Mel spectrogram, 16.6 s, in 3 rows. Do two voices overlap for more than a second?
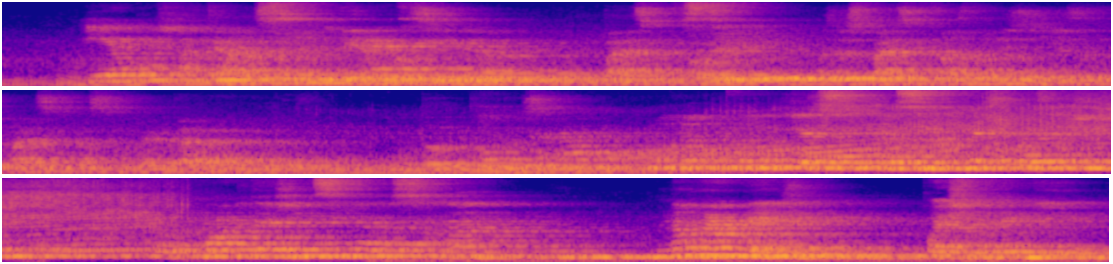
Yes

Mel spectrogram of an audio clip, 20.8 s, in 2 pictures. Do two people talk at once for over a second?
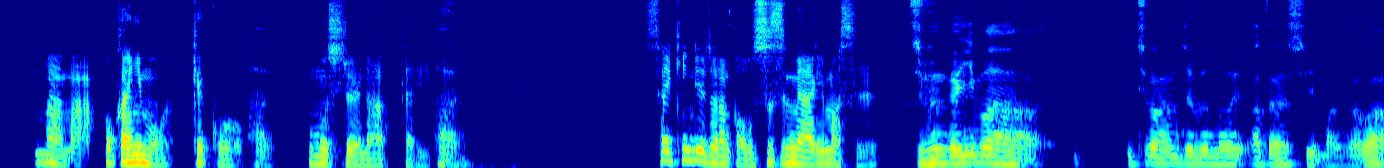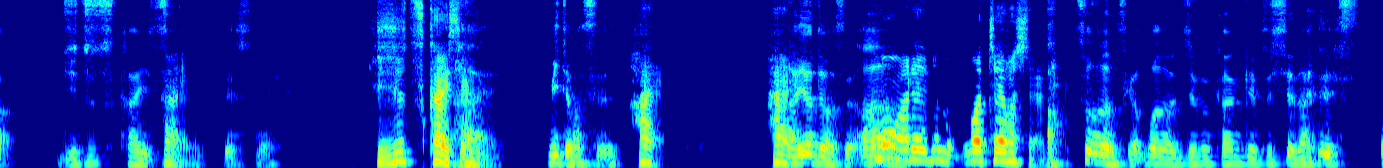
No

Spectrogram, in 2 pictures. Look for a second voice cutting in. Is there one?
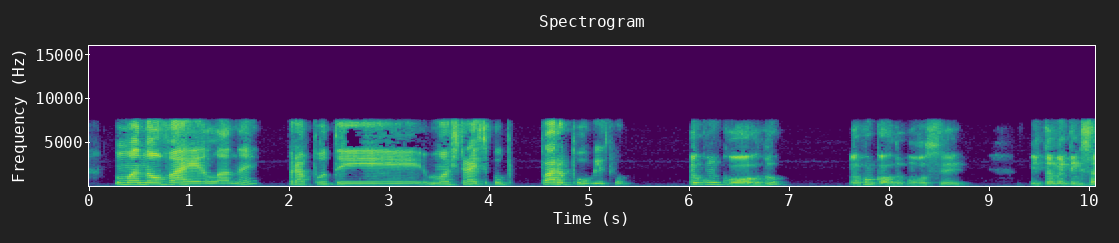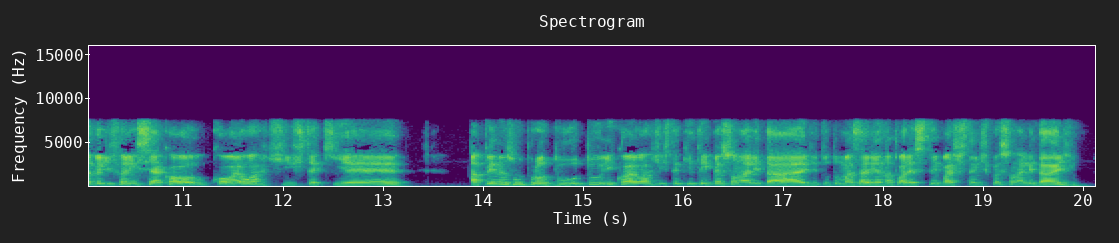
No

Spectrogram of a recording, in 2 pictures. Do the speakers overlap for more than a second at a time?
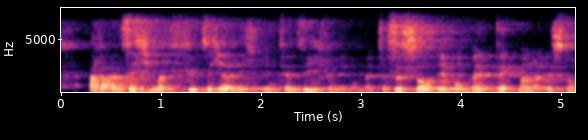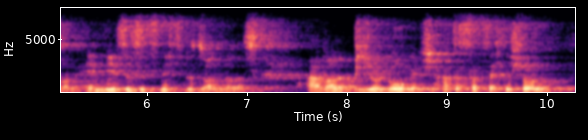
No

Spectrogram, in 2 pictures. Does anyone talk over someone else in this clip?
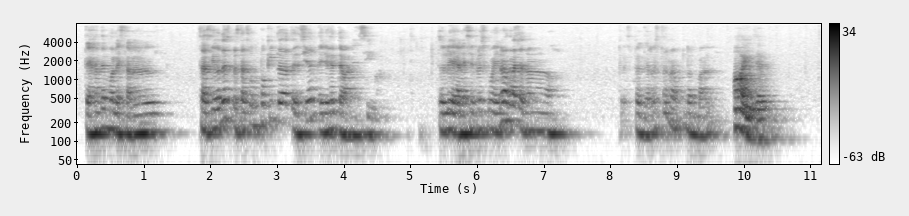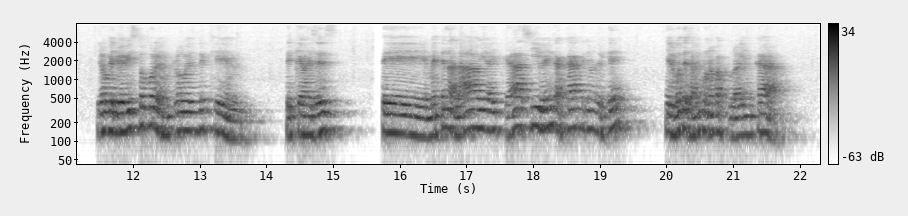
No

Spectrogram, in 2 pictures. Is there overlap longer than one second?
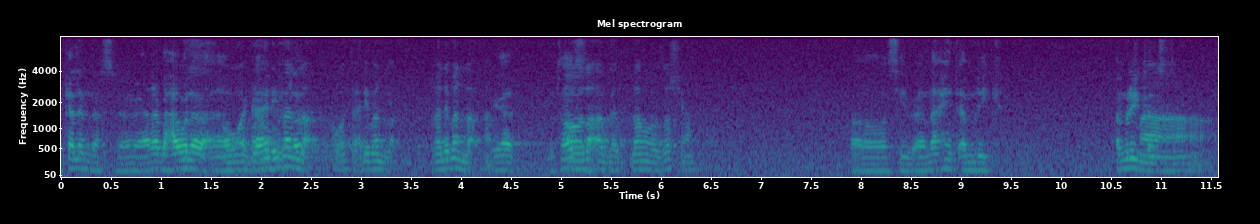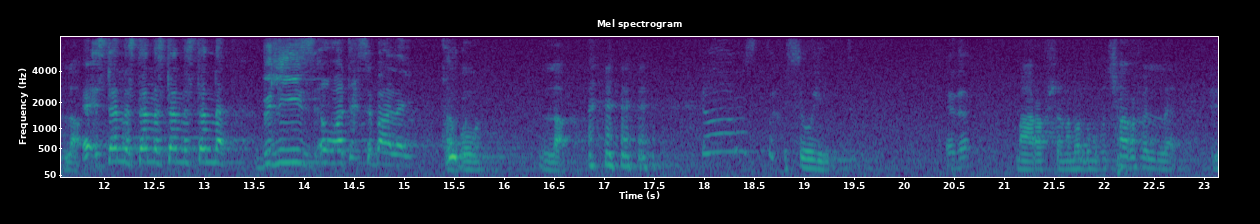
Yes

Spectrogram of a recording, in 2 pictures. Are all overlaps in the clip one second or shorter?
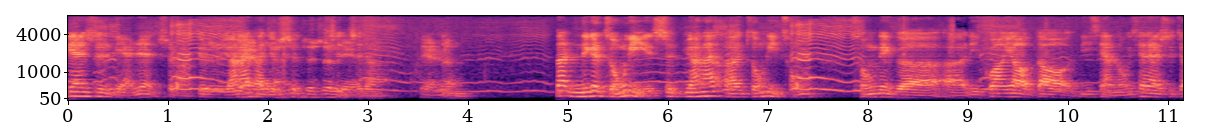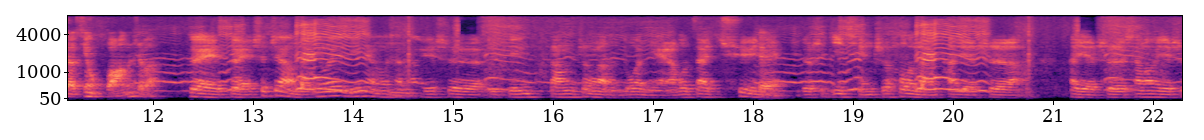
No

